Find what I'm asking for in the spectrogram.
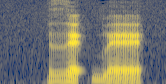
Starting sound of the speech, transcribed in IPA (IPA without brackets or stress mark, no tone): ð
